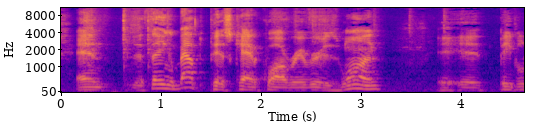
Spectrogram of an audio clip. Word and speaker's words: Piscataqua: hampshire and maine and all that but anyway piscataqua that's actually the way it's pronounced even though i'm from arkansas i know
